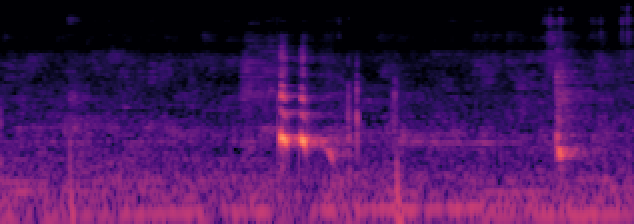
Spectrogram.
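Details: Shih Tzu dogs at home as a new Shih Tzu puppy meets the resident pair Sandy and Shasha; two quick sharp yaps close together, then a single yap near the end, with a woman's voice calling the dogs.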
